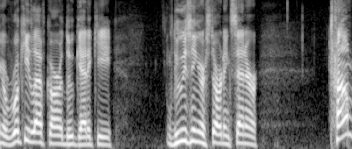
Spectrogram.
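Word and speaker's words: Goedeke: They've got a rookie left guard, Luke, I always get this, Gedeke. Luke Gedeke. It's spelled Godeke.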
